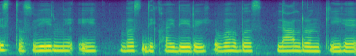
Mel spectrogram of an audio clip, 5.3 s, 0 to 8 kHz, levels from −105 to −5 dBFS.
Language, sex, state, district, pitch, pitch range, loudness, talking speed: Urdu, female, Uttar Pradesh, Budaun, 190 Hz, 180-195 Hz, -15 LUFS, 170 wpm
